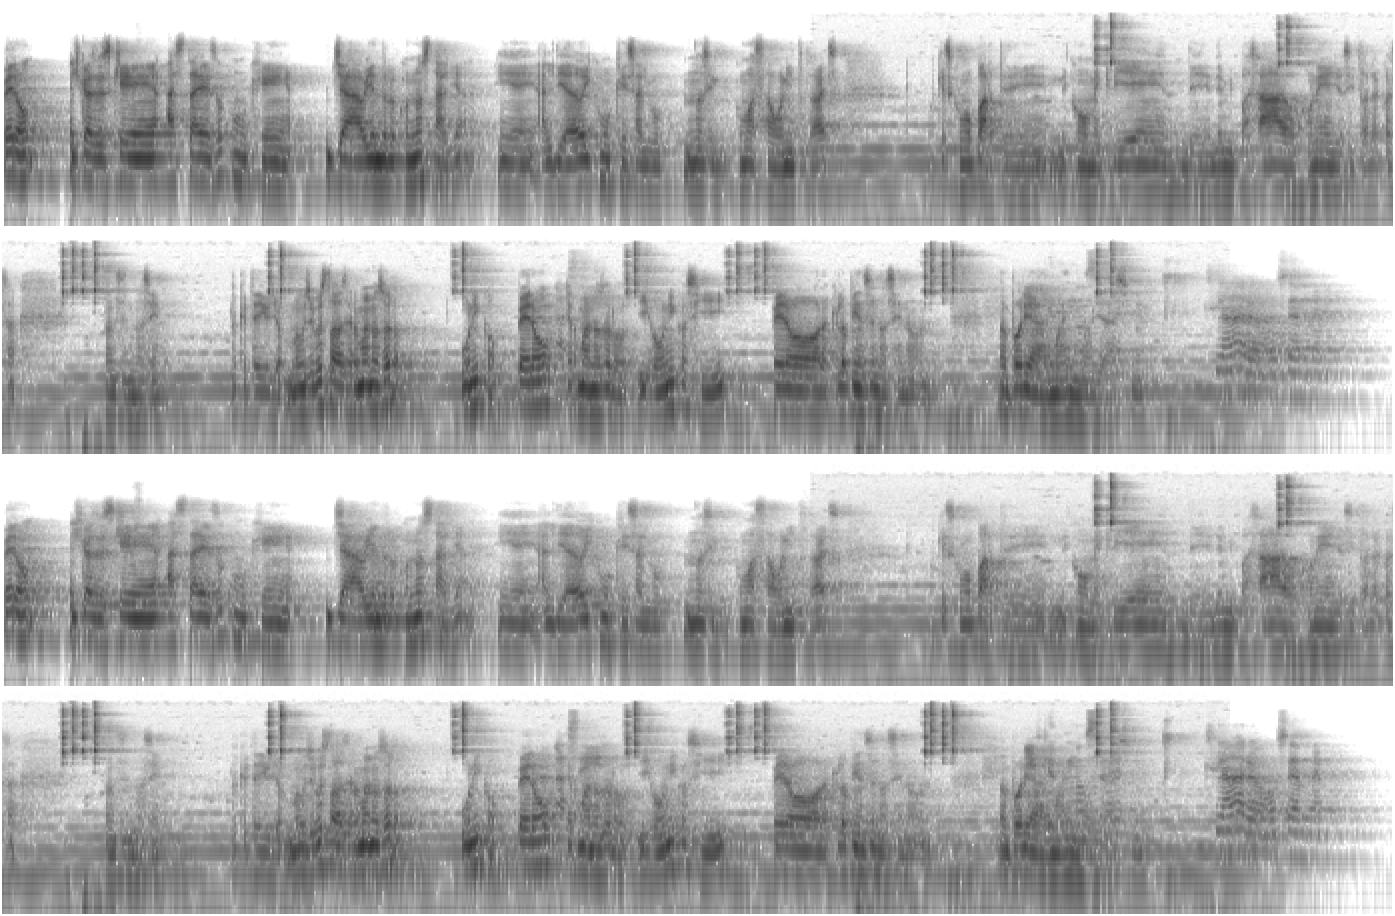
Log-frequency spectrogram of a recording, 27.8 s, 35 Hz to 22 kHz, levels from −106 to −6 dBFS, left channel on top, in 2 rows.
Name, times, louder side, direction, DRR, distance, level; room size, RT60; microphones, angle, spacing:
voice 1, 0.0-0.3 0.7-2.9 3.2-4.7 4.9-8.7 9.3-14.5 14.9-15.5 16.3-17.9 18.5-21.1 21.6-25.3, left 3 dB, 90° left, 9 dB, 1.5 m, -40 dB
sound 1, 8.0-26.5, equal, 65° right, 3.6 m, -56 dB
sound 2, 9.2-11.9 12.3-14.1 14.5-16.3 16.5-16.9 17.1-17.2 17.7-18.1 18.4-19.2 19.4-19.7 20.1-20.4 20.7-20.8 21.0-21.9 22.2-23.8 24.1-24.2 24.5-25.1 25.4-25.7 26.0-26.1, right 3 dB, 10° right, 1.0 m, -42 dB
voice 2, 19.4-19.9 23.7-25.1 25.5-25.6 25.9-27.1, right 4 dB, 35° right, 2 dB, 3.7 m, -49 dB
22.5 x 18.5 x 7.0 m, 1.3 s
head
